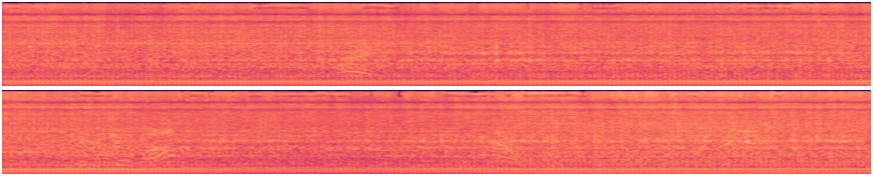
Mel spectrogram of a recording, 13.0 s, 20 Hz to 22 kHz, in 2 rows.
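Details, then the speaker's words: Ariens Sno-Tek 24-inch snowblower, model 920402, 208cc engine, augers disengaged: steady even drone with no clunks or rattles from the drive; normal smooth running. "watch how smooth this is"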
